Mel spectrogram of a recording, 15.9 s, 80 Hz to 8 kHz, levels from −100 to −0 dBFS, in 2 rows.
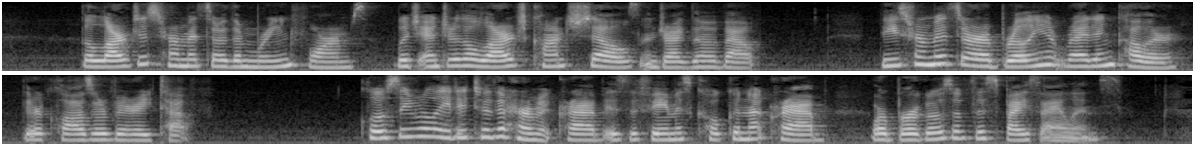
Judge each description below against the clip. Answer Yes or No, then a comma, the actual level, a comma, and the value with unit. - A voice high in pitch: Yes, high, 220 Hz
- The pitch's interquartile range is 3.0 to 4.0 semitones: Yes, average, 3.3 semitones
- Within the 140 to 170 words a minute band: No, average, 180 wpm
